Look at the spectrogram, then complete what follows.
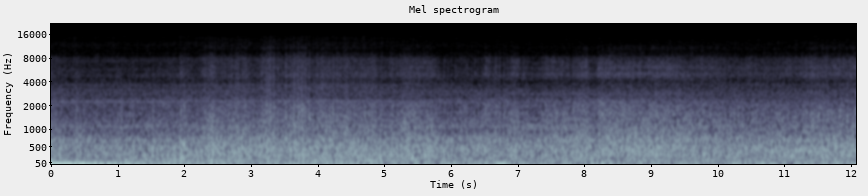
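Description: Honda Biz 105 step-through motorcycle cruising at steady speed, heard from behind its windscreen: the single-cylinder four-stroke engine holds a steady low hum under an even rush of wind and road noise.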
